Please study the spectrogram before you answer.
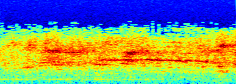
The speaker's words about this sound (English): Brings up Joe Pepitone. And listen to the crowd reaction. And Pepitone gets a big kick out of this. Doesn't bother Joe a bit.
